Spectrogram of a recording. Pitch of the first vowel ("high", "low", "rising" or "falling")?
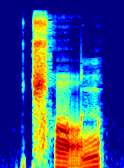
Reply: low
